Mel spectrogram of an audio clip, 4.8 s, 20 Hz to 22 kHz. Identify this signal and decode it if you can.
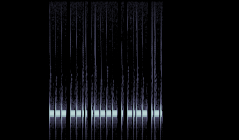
Morse code, heard as a keyed tone, about 37 wpm, 700 Hz. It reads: OZ1EYR
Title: DXCC-100 Call Signs - 6 Characters - Repeated 2x - 40wpm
